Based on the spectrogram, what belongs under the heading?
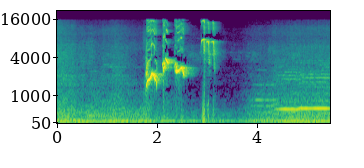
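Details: Orange-headed thrush singing loudly, beak open: a quick run of wavering whistled phrases and a piercing high note, followed by low hum and a faint steady tone.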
